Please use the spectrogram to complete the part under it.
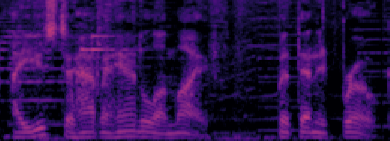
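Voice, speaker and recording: A man with a deep voice tells short jokes as a comedian. His delivery is measured and deadpan, moving from setup to punchline. Music plays behind him. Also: slightly rough.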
